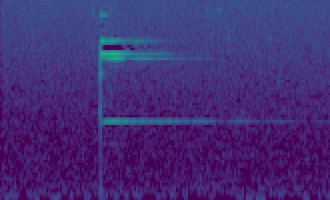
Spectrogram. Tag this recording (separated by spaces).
corto ffg timbre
